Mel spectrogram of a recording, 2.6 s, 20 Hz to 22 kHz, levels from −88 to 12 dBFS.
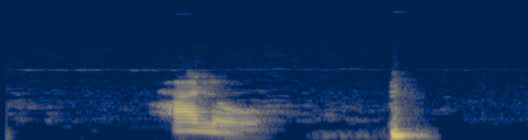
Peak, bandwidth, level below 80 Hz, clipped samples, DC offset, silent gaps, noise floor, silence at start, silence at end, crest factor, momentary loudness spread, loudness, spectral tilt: -2 dBFS; 3.5 kHz; -52 dBFS; under 0.1%; under 0.1%; none; -65 dBFS; 0.8 s; 0.5 s; 20 dB; 9 LU; -20 LUFS; -11.5 dB/octave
